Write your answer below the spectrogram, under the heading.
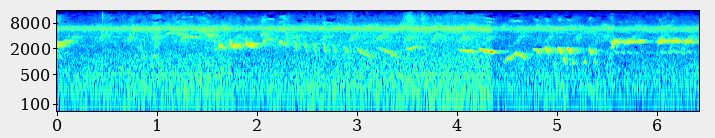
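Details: White-rumped shama song in the wild: after a quiet start, rapid rattling notes and then clear whistled slurs and trills, set against a persistent shrill insect drone.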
